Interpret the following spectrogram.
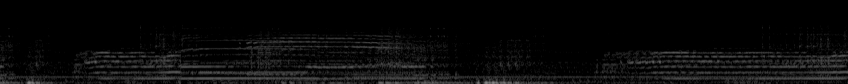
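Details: Pet cats quarrelling indoors in Japan: long drawn, wavering yowls held for seconds at a time, overlapping one another, with a steady background hum.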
